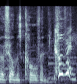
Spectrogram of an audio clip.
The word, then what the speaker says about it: Coven: COVEN. COVEN, that's the proper pronunciation. No. COVEN sounds like oven, man, and that's just, it doesn't work.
